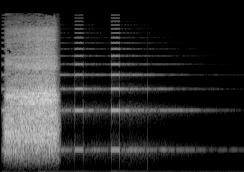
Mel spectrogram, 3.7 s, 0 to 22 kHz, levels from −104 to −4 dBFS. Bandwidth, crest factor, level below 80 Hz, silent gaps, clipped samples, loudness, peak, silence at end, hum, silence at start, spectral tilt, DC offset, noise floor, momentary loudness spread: 16 kHz; 22 dB; under -90 dBFS; none; under 0.1%; -19 LUFS; -6 dBFS; 1.85 s; none; 0.05 s; 5 dB/octave; under 0.1%; -78 dBFS; 24 LU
